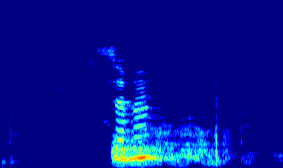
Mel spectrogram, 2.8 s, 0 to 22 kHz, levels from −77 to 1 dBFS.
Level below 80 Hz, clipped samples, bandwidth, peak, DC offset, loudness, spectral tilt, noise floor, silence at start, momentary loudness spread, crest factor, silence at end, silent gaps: -70 dBFS; under 0.1%; 7.2 kHz; -12 dBFS; under 0.1%; -27 LUFS; -6.5 dB/octave; -76 dBFS; 1.1 s; 23 LU; 20 dB; 0.65 s; none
